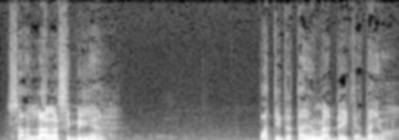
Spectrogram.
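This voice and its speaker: A man's voice: mid-range voice, steady tone, moderate pace, fairly bright tone, natural voice. A man playing an earnest, concerned wartime medical helper with an Ilocano accent in a radio drama. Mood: urgent, concerned. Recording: faint background noise and ambience.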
